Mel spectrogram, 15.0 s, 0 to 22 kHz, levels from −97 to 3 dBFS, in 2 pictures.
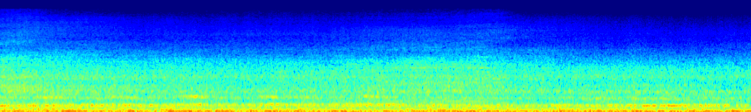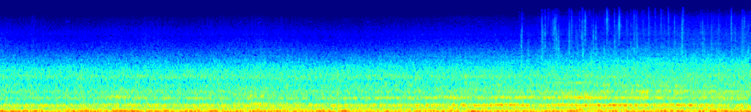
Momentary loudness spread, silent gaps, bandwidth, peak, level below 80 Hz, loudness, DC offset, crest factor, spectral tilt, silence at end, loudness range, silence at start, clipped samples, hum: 3 LU; none; 7.4 kHz; -14 dBFS; -28 dBFS; -30 LUFS; under 0.1%; 12 dB; -8.5 dB/octave; 0 s; 2 LU; 0 s; under 0.1%; none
